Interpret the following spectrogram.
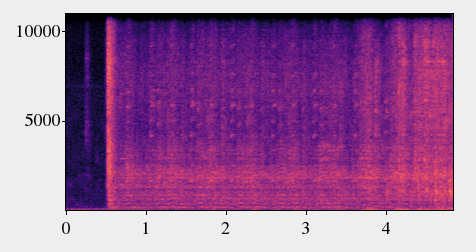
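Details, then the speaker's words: Detroit diesel starboard marine engine on a boat, started after sitting idle at least two years, with seawater, fresh water and fuel checked first; it catches sharply and settles to a steady, firm rumble with good oil pressure and water. "Got water. Okay, she sounds good. Sounds Oil good. pressure looks good. Water's good out the back of the room. Sounds like a Corvette."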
